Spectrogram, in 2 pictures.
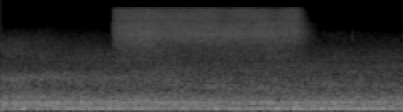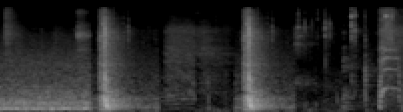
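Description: Steady hum of spray painting with the hiss of an air-fed spray gun for a couple of seconds, then two sudden loud thuds about five and six and a half seconds in, followed by a few light clicks.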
